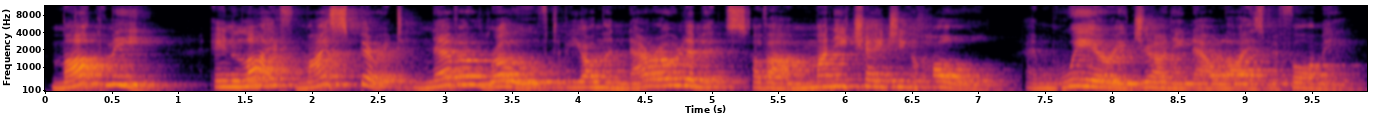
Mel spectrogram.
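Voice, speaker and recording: A woman's voice: mid-range voice, measured pace, natural voice. A woman voicing the ghost of a dead businessman, solemn and declaiming. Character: ghost of a dead old businessman, grave and mournful. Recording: heavy echo, distant from the mic.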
